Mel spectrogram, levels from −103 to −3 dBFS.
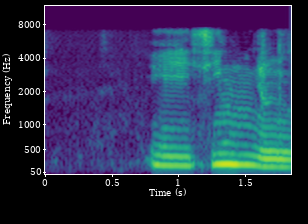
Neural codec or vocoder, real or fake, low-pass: codec, 16 kHz, 4 kbps, FunCodec, trained on Chinese and English, 50 frames a second; fake; 7.2 kHz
